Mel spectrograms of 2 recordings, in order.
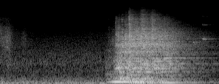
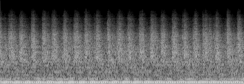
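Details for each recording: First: Gilson bulk sieve shaker run briefly with the sieve stack deliberately left unclamped during maintenance training. A short, loud burst of harsh metallic rattling and chatter that dies away; this loudness means something is wrong. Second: Gilson bulk sieve shaker running with aggregate during maintenance check. Steady fast rattling of tumbling aggregate over an even low drone, rhythm constant until it winds down; material moves back and forth, not stuck to one side, so shaking is balanced.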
